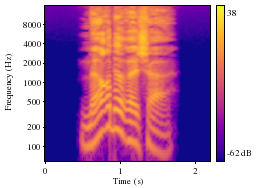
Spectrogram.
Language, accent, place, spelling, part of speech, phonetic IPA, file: German, Germany, Berlin, mörderischer, adjective, [ˈmœʁdəʁɪʃɐ], De-mörderischer.ogg
- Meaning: 1. comparative degree of mörderisch 2. inflection of mörderisch: strong/mixed nominative masculine singular 3. inflection of mörderisch: strong genitive/dative feminine singular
